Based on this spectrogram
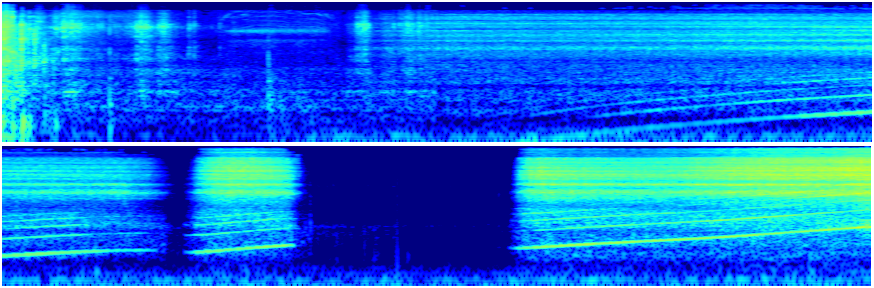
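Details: Rototiller small engine, freshly reassembled after carburetor work, recoil pulls: whirring tone rising in pitch as the cord spins it over, turns over but never catches; cranks, does not start.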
